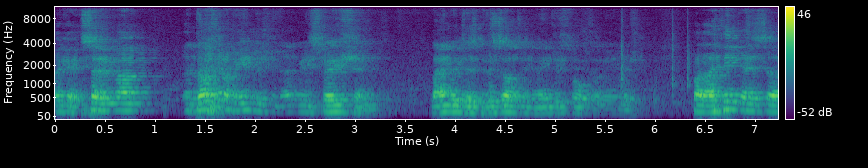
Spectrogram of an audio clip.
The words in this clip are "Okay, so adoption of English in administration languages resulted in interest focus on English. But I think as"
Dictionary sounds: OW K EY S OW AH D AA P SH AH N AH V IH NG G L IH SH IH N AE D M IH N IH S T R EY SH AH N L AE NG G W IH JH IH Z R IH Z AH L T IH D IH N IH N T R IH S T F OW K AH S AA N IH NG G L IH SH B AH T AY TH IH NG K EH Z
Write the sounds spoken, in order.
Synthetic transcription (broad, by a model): OW K EY S OW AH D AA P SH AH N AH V IH NG G L IH SH IH N AE D M IH N IH S T R EY SH AH N L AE NG G W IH JH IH Z R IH Z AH L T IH IH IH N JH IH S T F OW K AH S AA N IH NG G L IH SH B AH T AY TH IH NG K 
